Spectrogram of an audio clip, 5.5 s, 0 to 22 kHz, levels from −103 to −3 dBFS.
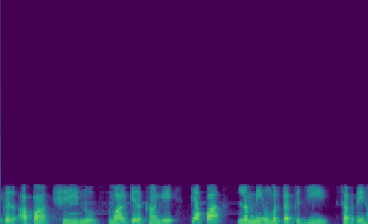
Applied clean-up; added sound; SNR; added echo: neural mask model DeepFilterNet 3.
